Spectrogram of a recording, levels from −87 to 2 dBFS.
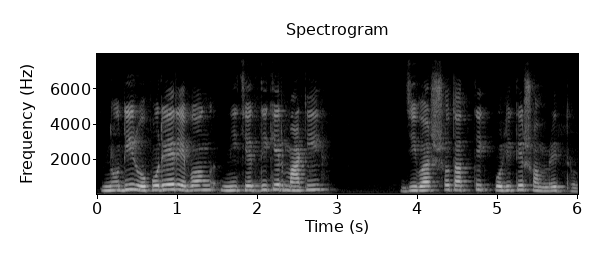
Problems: none marked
